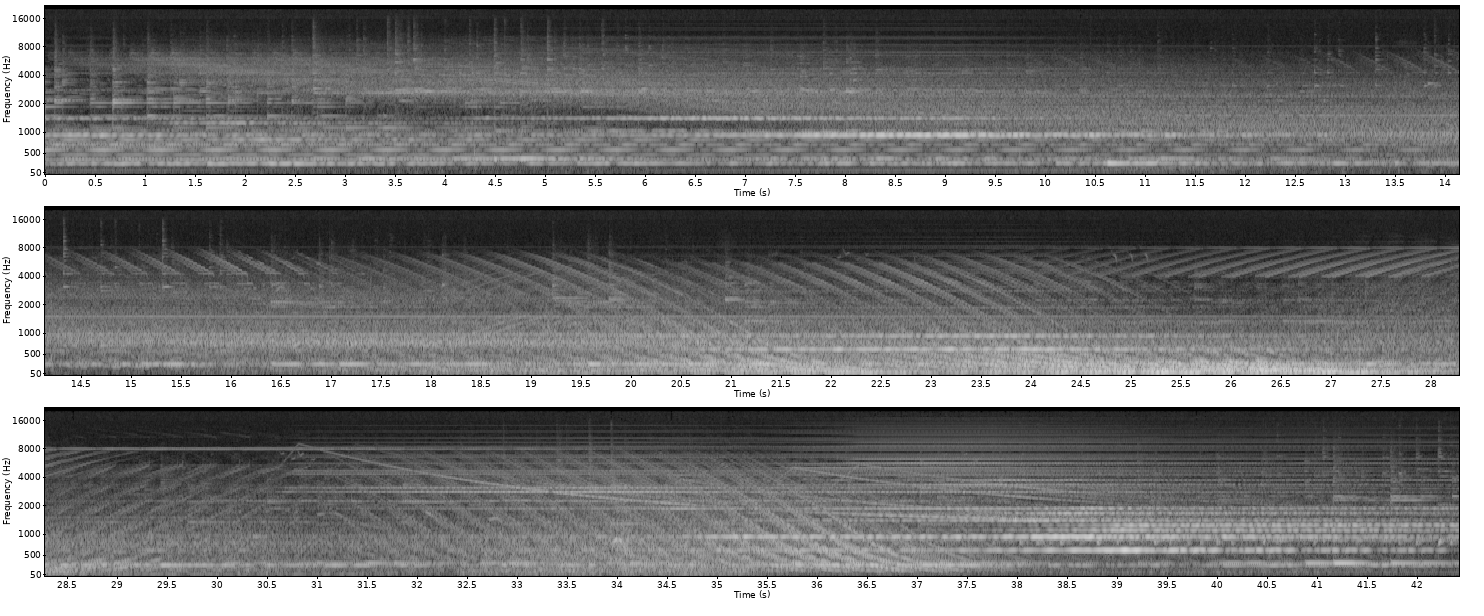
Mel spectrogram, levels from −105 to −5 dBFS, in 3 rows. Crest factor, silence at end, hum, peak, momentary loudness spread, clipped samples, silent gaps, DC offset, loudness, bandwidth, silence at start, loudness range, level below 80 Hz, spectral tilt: 16 dB; 0 s; none; -16 dBFS; 12 LU; under 0.1%; none; under 0.1%; -34 LUFS; over 20 kHz; 0 s; 11 LU; -46 dBFS; -5.5 dB/octave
